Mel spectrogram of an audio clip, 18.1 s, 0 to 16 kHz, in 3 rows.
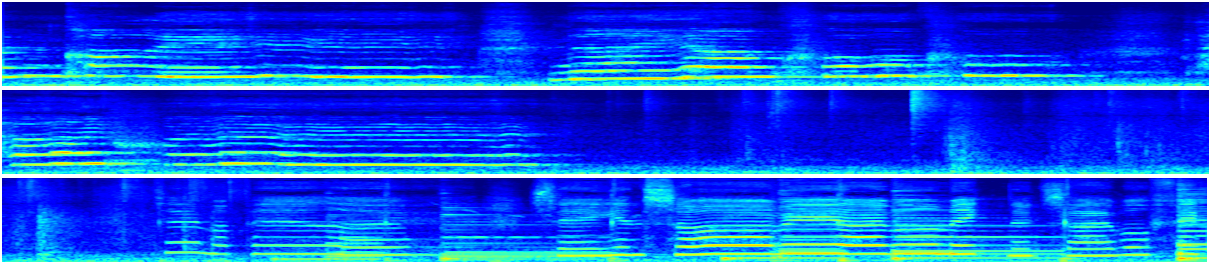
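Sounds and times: woman singing unaccompanied: 0.0s - 5.4s, 6.0s - 8.9s, 12.8s - 18.0s.

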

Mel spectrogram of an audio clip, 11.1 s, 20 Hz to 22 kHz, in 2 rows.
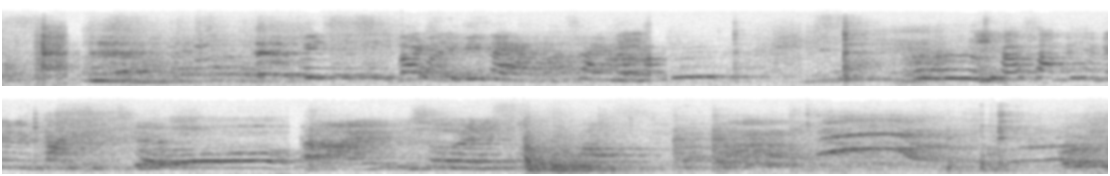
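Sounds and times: children talking: 0.0s - 11.0s
cutlery clinking on plates: 8.9s - 10.8s.

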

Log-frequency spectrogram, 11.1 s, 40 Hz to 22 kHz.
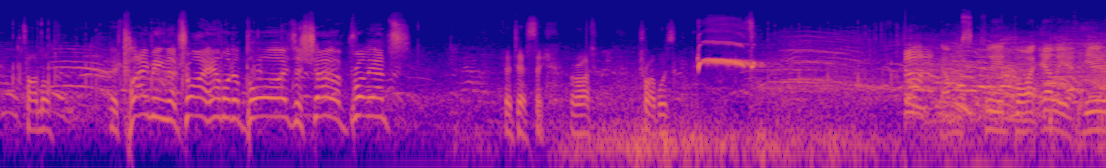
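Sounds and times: low background noise: 0.0s - 11.0s
pea whistle blast: 7.0s - 7.6s.

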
